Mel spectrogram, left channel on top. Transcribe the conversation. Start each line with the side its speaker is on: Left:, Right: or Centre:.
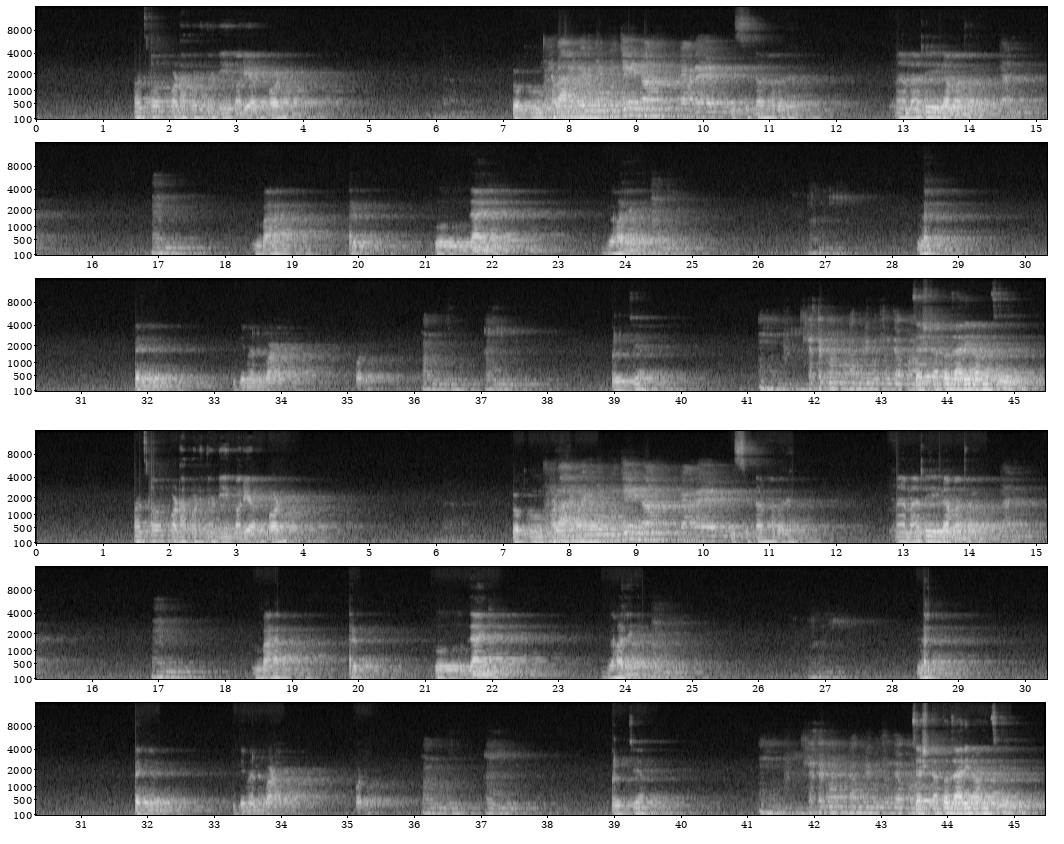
Right: ହ ତ ପଢ଼ାପଢ଼ି ତ ଟିକେ କରିବାକୁ ପଡ଼େ,
Left: ଏଁ
Right: ଆଗକୁ
Left: ମାନେ
Right: ଫଳାଫଳ
Left: ବାହାରେ ରହିକି ପଡ଼ୁଛନ୍ତି ନା ଗାଁରେ?
Right: ନିଶ୍ଚିତ ଭାବରେ ନା-ନା ତି ଗ୍ରାମା ଅନଚଳରେ,
Left: ନାଇଫ୍, ହୁଁ-ହୁଁ,
Right: ବାହା‌ <unintelligible> କୁ ଯାଇନି, ଘରେ ହିଁ,
Left: ହୁଁ-ହୁଁ, ହଁ,
Right: ଘରେ, ସେ <unintelligible> ଏମିତି ମାନେ ବଢ଼ା ପଡ଼ି,
Left: ହୁଁ-ହୁଁ-ହୁଁ,
Right: କଲଛିଆ,
Left: ହୁଁ-ହୁଁ-ହୁଁ କେତେ କଣ ପଢ଼ା ପଢ଼ି କରୁଛନ୍ତି ଆପ୍
Right: ଚେଷ୍ଟା ତ ଜାରି ରହିଛି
